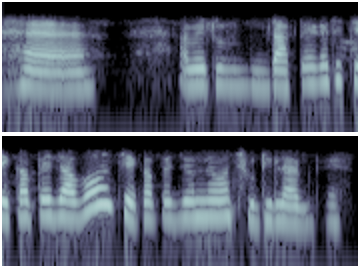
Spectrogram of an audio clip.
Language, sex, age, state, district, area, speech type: Bengali, female, 18-30, West Bengal, Birbhum, urban, conversation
